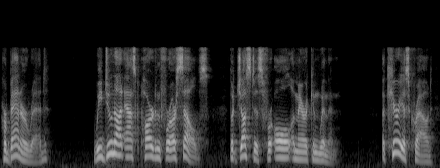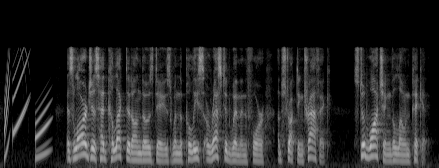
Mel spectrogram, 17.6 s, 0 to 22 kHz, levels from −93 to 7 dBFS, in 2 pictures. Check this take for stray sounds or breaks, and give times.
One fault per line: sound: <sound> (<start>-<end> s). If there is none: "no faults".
sound: chirp (8.9-9.9 s)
